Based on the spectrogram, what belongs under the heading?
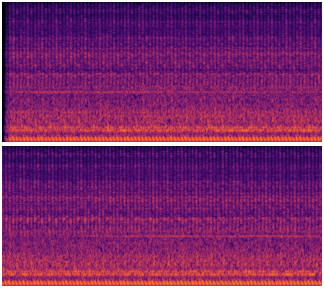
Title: Ford diesel rough idle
